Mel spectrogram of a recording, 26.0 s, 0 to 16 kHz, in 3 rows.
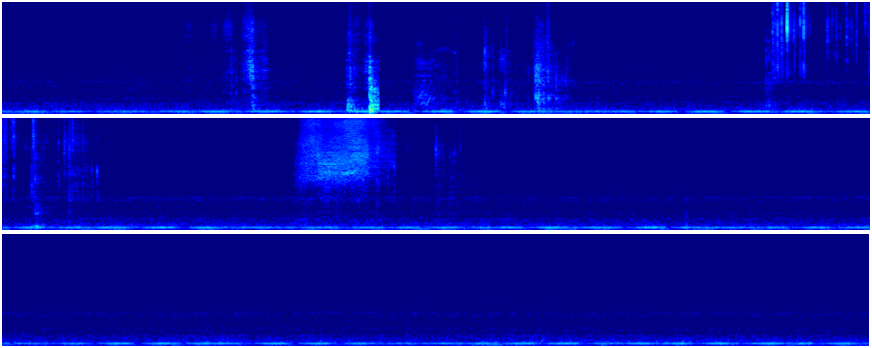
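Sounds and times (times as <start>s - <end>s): packaging rustling: 3.5s - 5.7s, 7.6s - 9.6s, 12.2s - 13.4s.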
